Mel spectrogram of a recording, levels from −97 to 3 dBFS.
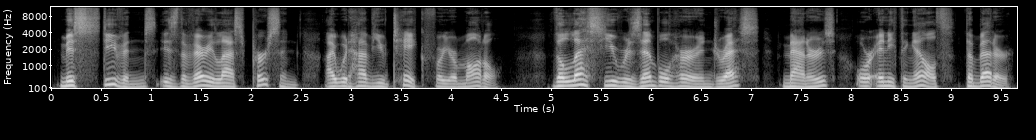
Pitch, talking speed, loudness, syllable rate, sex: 150 Hz, 175 wpm, -20 LUFS, 4.7 syllables/s, female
